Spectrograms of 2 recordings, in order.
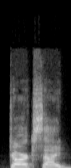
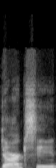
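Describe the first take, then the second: First: The name ends with a 'side' sound. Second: The name ends with a 'seed' sound. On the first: The speaker calls it right. "calling dark side" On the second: The speaker calls it wrong. "dark seed like some kind of numbskull"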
